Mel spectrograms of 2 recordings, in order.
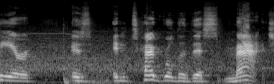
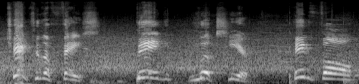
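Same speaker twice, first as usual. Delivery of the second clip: excited count; 5 semitones higher, slower than usual. Real, not acted. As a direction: build the near fall tension. Near-fall excitement.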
